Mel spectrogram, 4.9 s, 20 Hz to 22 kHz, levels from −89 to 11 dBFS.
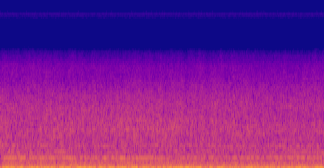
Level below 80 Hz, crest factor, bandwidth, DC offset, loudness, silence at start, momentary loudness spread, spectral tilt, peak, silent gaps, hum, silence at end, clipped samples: -16 dBFS; 10 dB; 4.9 kHz; under 0.1%; -24 LUFS; 0 s; 2 LU; -8.5 dB/octave; -6 dBFS; none; none; 0 s; under 0.1%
